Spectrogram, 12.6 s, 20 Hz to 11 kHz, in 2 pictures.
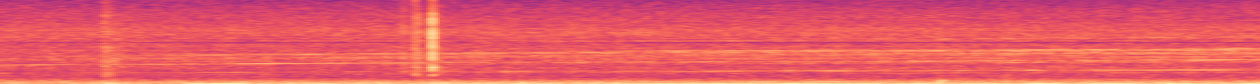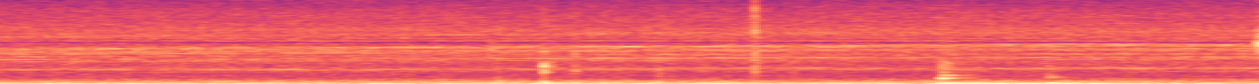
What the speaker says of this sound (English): Starting engine 2.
